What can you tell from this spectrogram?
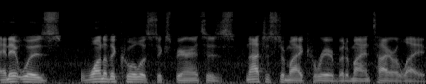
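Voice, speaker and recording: Here a man talks at a fairly quick pace. His pitch is fairly low, and his intonation lively. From Minnesota, US Midwest. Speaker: sports broadcaster. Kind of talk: interview. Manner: animated.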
